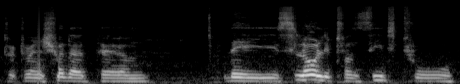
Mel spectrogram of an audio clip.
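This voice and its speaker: A man's voice: a little high, slow, warm tone, dry recording, rough recording. A man from Kenya speaking on a discussion panel, hesitant and searching for words. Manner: hesitant, many fillers and restarts.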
